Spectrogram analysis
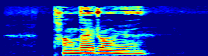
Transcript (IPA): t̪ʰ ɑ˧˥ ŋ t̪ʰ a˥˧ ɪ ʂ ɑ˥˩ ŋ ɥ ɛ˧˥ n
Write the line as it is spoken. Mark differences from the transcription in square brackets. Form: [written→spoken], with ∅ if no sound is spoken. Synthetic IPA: t̪ʰ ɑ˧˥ ŋ [t̪ʰ→t̪] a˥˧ ɪ [ʂ→ʈ͡ʂ] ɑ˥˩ ŋ ɥ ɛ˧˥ n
